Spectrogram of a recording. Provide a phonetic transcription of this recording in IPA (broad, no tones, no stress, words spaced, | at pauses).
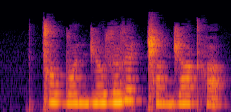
ǀɛlˠdɒɪ̯nd͡ʒɑ̃ʊ̯ zəzɛ ǁand͡ʒakʰa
